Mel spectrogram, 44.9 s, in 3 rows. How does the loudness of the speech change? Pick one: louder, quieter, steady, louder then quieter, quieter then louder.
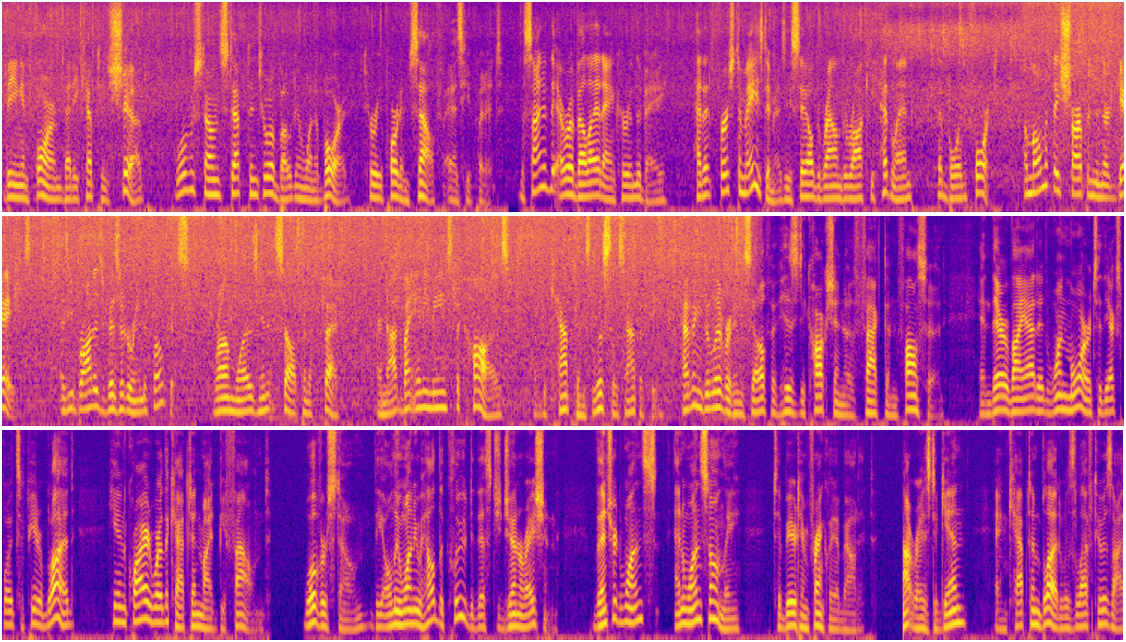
steady.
